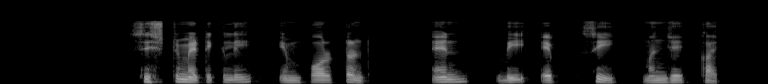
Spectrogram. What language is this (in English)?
Marathi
